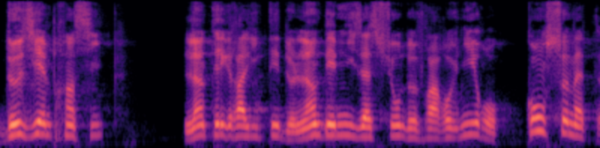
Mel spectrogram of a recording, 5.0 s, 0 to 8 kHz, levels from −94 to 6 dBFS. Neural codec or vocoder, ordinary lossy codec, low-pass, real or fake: codec, 16 kHz, 4 kbps, FunCodec, trained on LibriTTS, 50 frames a second; none; none; fake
